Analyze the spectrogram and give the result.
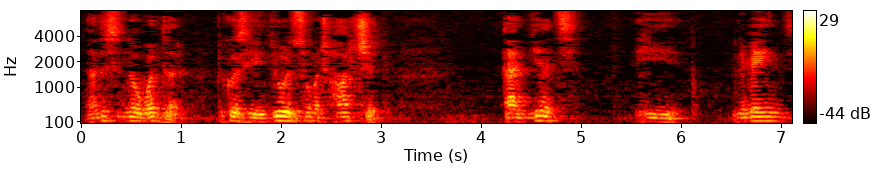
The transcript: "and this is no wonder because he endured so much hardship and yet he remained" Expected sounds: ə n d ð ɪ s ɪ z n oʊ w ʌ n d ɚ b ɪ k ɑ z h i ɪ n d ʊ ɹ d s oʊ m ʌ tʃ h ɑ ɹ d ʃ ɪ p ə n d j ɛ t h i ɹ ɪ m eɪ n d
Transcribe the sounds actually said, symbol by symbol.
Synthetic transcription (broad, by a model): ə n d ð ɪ s ɪ z n oʊ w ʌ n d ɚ b ɪ k ɑ z h i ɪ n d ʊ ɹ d s oʊ m ʌ tʃ h ɑ ɹ d ʃ ɪ p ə n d j ɛ t h i ɹ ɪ m eɪ n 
